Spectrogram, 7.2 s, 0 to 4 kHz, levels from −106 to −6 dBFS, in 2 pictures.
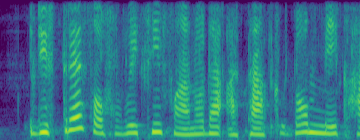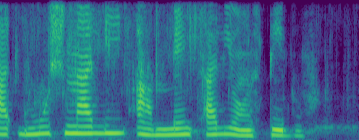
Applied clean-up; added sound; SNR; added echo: neural separator model SepFormer DNS4.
